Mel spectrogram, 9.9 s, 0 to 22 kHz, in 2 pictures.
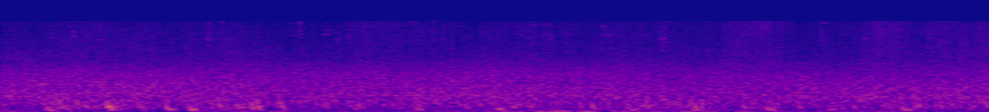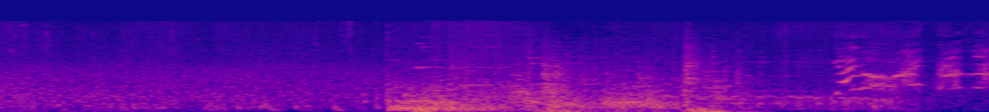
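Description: Horse hooves clip-clop in a steady walking rhythm in Red Dead Redemption 2, moderately close, before a burst of louder scuffling and game sounds near the end.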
